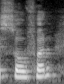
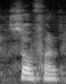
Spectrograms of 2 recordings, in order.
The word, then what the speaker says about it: chauffeur: दोस्तों हम एक स्पेलिंग होती है सोफर, उसको भी हम बोलते हैं कैब ड्राइवर, जैसे किराए के लिए जो रखते हैं सोफर। इसकी CHAUFFEUR सोफर।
